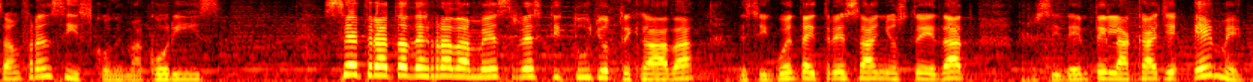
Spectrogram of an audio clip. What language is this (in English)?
Spanish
